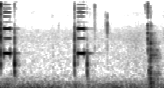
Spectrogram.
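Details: Short high electronic keypad beeps in a quiet room from a CADD infusion pump being programmed in PCA mode for a morphine or midazolam cassette, while the unlock code is entered to start a new-patient protocol.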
